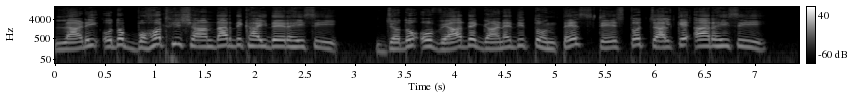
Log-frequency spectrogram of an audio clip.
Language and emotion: Punjabi, happy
